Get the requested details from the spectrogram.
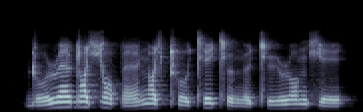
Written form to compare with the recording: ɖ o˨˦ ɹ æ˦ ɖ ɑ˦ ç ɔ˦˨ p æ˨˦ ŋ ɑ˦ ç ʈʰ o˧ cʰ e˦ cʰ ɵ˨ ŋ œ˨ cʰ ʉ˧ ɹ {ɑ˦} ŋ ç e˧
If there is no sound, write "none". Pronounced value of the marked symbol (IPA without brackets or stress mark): ɔ˦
